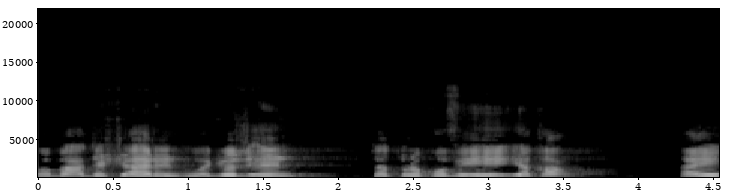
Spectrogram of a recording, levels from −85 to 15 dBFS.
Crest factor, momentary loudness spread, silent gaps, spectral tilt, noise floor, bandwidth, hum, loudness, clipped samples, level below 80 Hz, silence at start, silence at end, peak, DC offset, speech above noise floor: 18 dB; 9 LU; none; -6 dB/octave; -74 dBFS; 9 kHz; none; -28 LUFS; under 0.1%; -88 dBFS; 0 s; 0 s; -10 dBFS; under 0.1%; 47 dB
